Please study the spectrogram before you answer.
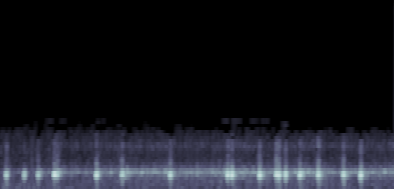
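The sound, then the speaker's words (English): Geiger counter clicking as it detects radioactivity: many sharp, dry ticks at an irregular, random rhythm, fairly faint and alone. “That sound is being made by a Geiger counter, a device for detecting radioactivity.”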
